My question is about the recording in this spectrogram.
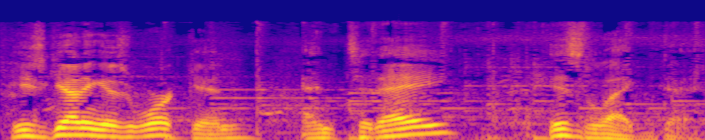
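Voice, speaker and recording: A man's voice: mid-range voice, big pitch swings, moderate pace. A man giving scripted documentary narration as a studio voice-over, with an upbeat, wry storytelling manner. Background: soft music bed.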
